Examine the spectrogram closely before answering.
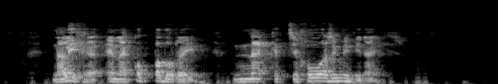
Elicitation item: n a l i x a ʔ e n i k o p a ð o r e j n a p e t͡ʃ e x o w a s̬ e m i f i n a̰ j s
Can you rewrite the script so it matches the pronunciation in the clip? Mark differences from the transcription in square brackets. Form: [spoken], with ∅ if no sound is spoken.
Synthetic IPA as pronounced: n a l i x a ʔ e n [a] k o p a ð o r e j n a [k] e t͡ʃ e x o w a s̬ e m i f i n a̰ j s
